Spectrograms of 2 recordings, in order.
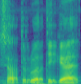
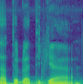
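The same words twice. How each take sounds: First: The voice has a slight, unpleasant echo. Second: The voice sounds deeper, bass-heavy and crisp. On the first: The speaker calls it wrong. "ada uh, sedikit gemanya itu yang enggak seberapa enak untuk didengar" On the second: The speaker calls it right. "suaranya itu loh jadi lebih ngebas, lebih ada karakternya"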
